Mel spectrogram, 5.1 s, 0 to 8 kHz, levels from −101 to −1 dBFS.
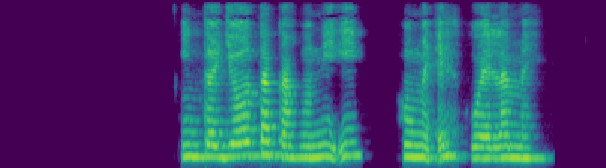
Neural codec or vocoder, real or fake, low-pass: codec, 16 kHz in and 24 kHz out, 1 kbps, XY-Tokenizer; fake; 7.2 kHz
